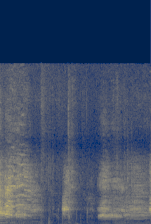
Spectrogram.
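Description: Flock of domestic geese honking: loud overlapping calls at the start that fade out, a short lull with a single brief call in the middle, then honking picks up again near the end.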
